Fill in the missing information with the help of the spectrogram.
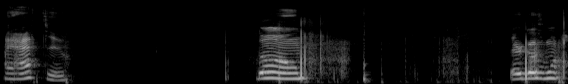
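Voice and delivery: ordinary talk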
